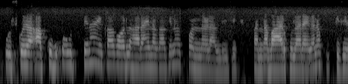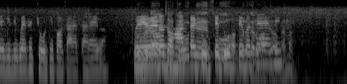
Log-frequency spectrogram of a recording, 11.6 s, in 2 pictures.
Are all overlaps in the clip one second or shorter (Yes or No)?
No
